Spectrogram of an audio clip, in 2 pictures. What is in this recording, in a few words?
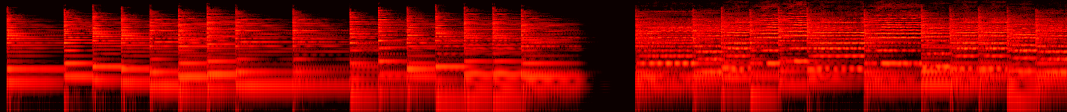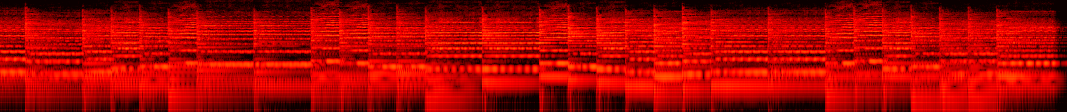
piano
